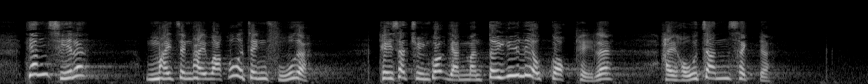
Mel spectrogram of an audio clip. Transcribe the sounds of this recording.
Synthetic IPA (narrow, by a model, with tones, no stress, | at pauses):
jɐ˥nt͡sʰiː˨˥lɛː˥ | m̩˨˩hɐ˨jt͡sɪ˨ŋɦɐ˨jwaː˨˧kɔː˨˥kɔː˧t͡sɪ˧ŋfuː˨˥ɡɐ˧ | kʰe˨˩jsɐ˨t̚t͡ʃʰyː˨˩nkʷɔː˧k̚jɐ˨˩nmɐ˨˩nt̪ɵ˧ɥɥyː˥liː˥kɔ˧kʷɔː˧kʰːe˨˩jlɛ˥ | hɐ˨jɦo˨˥wt͡sɐ˥nsɪ˥kːɐ˧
